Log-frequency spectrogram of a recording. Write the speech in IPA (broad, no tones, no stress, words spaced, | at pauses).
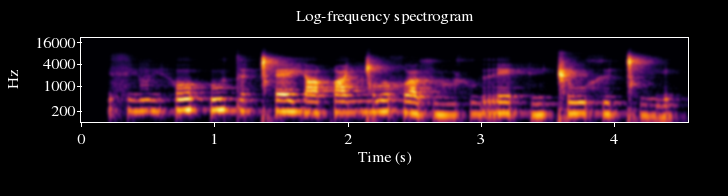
se̤ve̤ho hu dəǀʰɛ jɑqʷeŋ͡ǀu χʷɑsʷɑ̤xṳ rehe̤ ǁuxɨ ǀʰe̤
